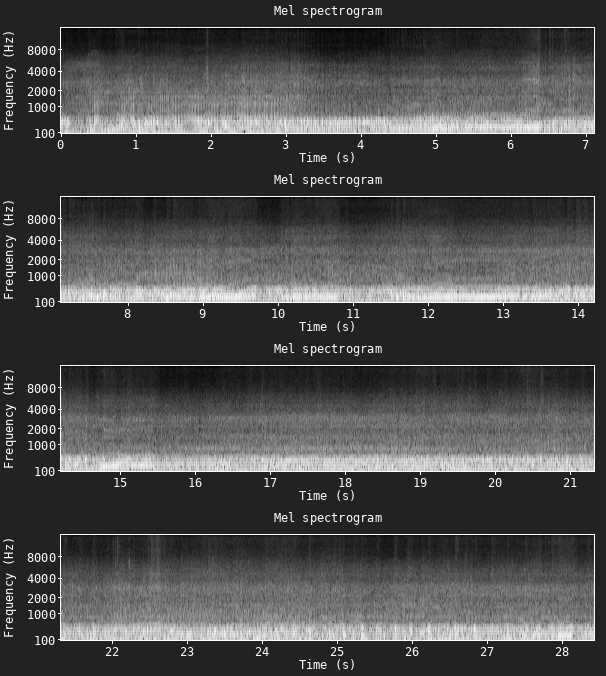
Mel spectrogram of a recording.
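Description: Dirt bike engine riding under load, heard close up from the bike: it revs up and falls back again and again for the first half, then holds a steadier pitch.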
